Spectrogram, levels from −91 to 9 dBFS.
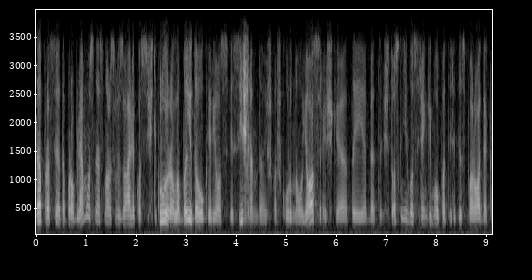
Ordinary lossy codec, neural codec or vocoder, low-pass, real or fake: Opus, 16 kbps; none; 3.6 kHz; real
